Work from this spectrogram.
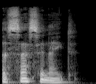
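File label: "assassinate", British English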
